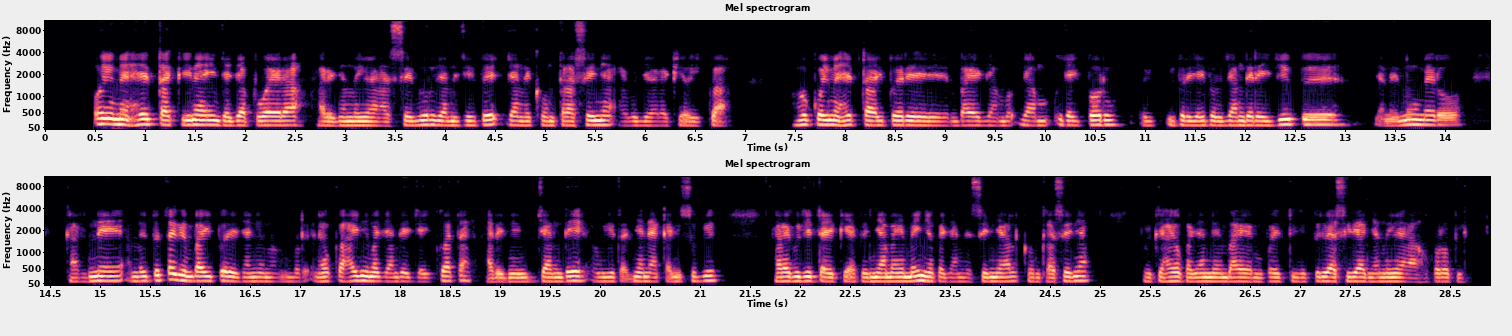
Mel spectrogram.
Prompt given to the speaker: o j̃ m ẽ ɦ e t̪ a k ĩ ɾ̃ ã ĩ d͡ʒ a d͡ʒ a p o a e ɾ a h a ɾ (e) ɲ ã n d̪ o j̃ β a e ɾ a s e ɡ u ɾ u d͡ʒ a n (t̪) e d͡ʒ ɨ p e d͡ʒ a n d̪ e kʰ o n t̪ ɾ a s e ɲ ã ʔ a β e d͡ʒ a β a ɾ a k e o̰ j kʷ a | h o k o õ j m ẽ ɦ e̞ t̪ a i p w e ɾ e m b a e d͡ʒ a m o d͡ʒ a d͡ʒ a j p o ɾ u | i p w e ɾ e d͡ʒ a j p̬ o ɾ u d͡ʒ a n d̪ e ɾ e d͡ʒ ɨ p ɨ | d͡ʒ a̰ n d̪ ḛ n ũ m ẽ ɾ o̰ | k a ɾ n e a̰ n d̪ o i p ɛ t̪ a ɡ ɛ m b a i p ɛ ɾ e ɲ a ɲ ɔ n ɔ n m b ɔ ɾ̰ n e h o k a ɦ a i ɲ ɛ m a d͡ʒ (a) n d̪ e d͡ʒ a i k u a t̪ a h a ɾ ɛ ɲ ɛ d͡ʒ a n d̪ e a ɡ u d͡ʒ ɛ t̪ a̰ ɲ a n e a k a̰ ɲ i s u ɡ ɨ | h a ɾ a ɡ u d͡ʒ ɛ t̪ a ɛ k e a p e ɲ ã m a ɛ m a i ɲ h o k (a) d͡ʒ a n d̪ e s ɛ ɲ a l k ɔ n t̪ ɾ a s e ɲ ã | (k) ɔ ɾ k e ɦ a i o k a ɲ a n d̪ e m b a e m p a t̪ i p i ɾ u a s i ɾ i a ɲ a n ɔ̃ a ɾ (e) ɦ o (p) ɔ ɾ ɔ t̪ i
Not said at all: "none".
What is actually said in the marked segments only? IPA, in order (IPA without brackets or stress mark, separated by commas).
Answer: e, d̪, a, a, p, a, k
